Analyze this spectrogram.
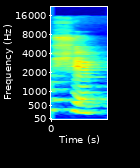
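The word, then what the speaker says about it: chef: इसको क पढ़ेंगे chemist C एच ई एफ सी एच के बाद ई है यानी वॉवेल फिर कंसोनेंट है एक ही है इसको शेफ पढ़ेंगे और एक और एग्जांपल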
